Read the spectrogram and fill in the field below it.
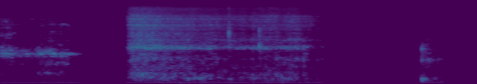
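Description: Slow, deep breathing: a short inhale, then a long, airy exhale lasting a couple of seconds, and the start of another breath. A faint low hum sits underneath.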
